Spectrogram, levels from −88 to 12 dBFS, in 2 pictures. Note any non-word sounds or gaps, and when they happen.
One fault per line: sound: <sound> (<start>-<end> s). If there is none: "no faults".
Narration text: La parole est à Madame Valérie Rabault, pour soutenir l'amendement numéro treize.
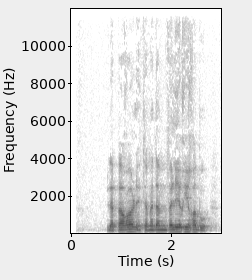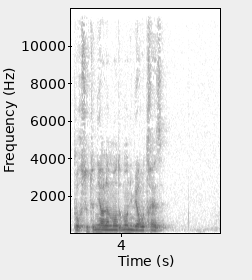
no faults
